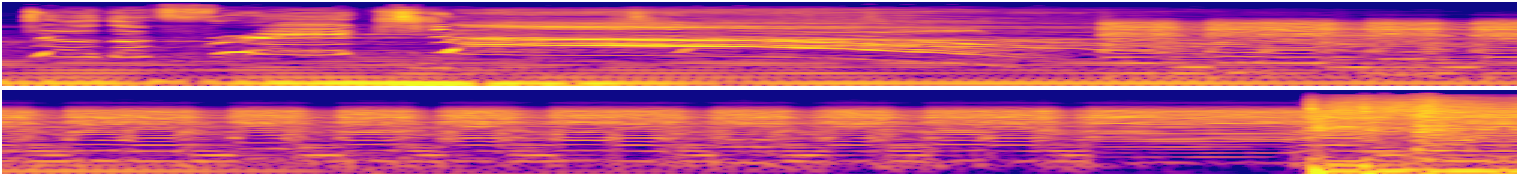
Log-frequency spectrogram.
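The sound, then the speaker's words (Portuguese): A heavy metal song opens with a loud, raw scream of "Welcome to the Freak Show" that bends and slides, then gives way to pounding drums and chugging distorted guitars driving a fast, steady rhythm. “Começo bacana, com o vocal gritando Welcome to the Freak Show, achei massa.”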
